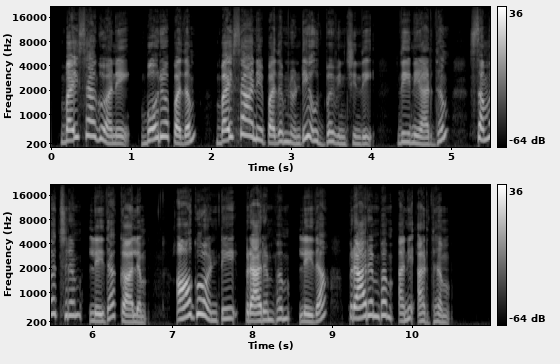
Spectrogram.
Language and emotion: Telugu, neutral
